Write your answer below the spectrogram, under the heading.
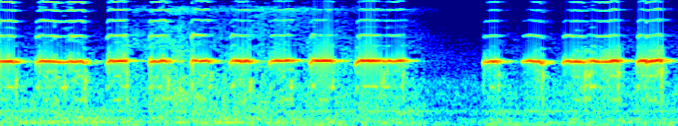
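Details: Senior pet cockatiel whistling indoors on a Sunday morning as a morning greeting: a run of short, bright, evenly pitched whistled notes about four per second, broken by a brief pause before the whistles resume.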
